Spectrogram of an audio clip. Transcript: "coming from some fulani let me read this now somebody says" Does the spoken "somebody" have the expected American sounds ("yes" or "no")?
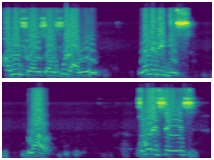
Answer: no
